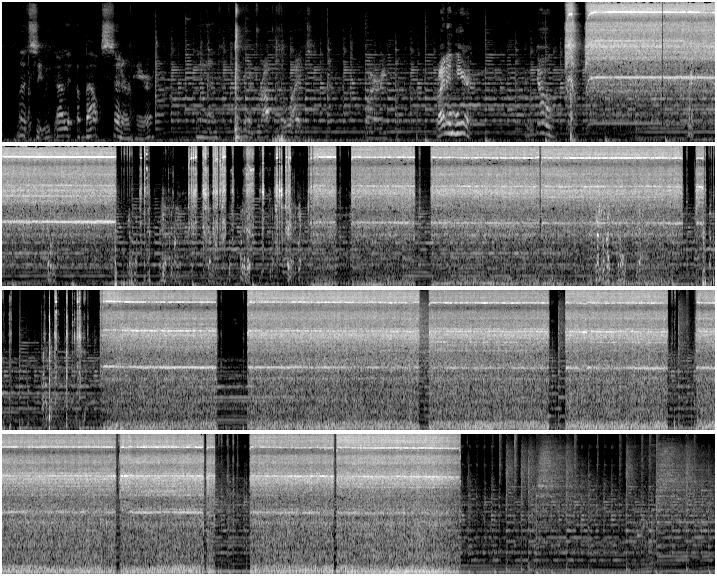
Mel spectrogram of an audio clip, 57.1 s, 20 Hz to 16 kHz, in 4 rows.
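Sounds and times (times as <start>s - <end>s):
cordless drill drilling into metal: 11.3s - 16.6s, 20.4s - 28.4s, 30.5s - 32.8s, 33.4s - 47.1s, 47.8s - 52.0s.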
